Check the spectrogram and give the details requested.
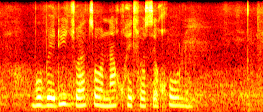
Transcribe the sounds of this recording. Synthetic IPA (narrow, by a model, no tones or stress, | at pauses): bʊbedid͡ʒwat͡sʼɔnaq͡χʰwɛt͡ɬʰɔsɪk͡xʰʊːlʊ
